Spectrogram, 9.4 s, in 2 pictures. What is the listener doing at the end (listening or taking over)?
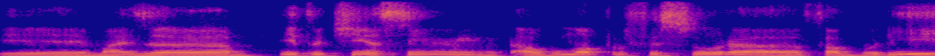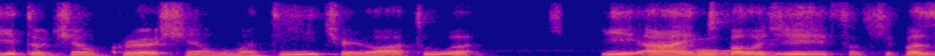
listening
